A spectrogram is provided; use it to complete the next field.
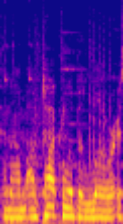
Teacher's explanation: So, it's got a little bit of vocal fry right now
